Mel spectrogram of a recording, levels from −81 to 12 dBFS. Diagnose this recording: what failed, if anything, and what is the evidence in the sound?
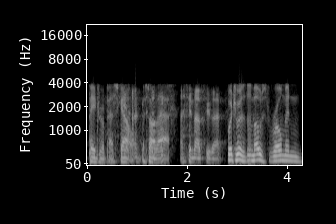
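At the codec stage, the speech was coded with the iLBC codec, and the audible roughness fits its 15.2 kbps mode with 20 ms frames. The low-bitrate narrowband coding cuts everything above 4 kHz, leaving the speech dull, slightly rough and synthetic throughout.

On the network side, packets went missing, producing lost iLBC frames at 0.32 to 0.36 s, which fits one 20 ms frame, and 3.22 to 3.30 s, about 60 ms or three frames. The decoder repeats the last pitch cycle with noise, so each gap sounds like a held buzzy vowel before the speech recovers immediately.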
